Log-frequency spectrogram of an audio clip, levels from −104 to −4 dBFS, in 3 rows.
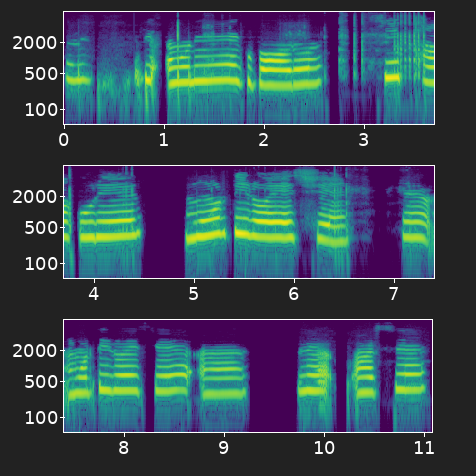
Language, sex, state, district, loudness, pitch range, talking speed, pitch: Bengali, female, West Bengal, Malda, -16 LUFS, 310-365 Hz, 80 wpm, 335 Hz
